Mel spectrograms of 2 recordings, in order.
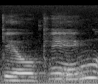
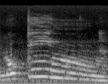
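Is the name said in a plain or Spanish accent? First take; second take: plain; Spanish. First: The name is said without any put-on accent. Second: The name is said with a slight Spanish accent.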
